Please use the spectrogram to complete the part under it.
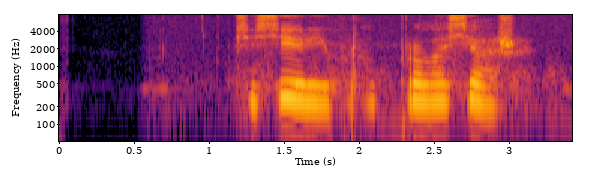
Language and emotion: Russian, neutral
